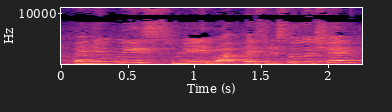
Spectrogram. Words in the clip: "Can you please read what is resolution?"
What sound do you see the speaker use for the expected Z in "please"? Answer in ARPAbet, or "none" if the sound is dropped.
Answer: S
